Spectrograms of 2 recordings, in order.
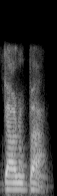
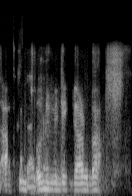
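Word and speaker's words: Garuba: to pronounce my surname the name is Guba. G A R U B A Ga. So my name is Guba.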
